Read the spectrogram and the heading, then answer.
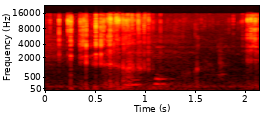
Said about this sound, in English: You chew so much more loud. You eat with your mouth open, that's why.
